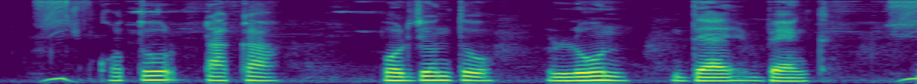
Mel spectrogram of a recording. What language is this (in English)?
Bangla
